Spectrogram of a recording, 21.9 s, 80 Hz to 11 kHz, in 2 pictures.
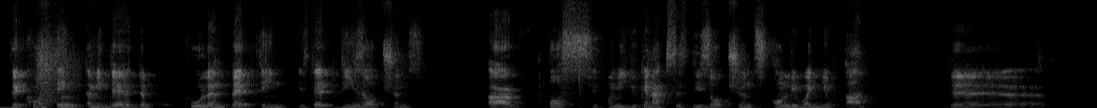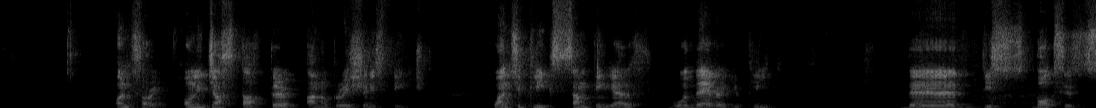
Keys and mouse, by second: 15.9 click.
